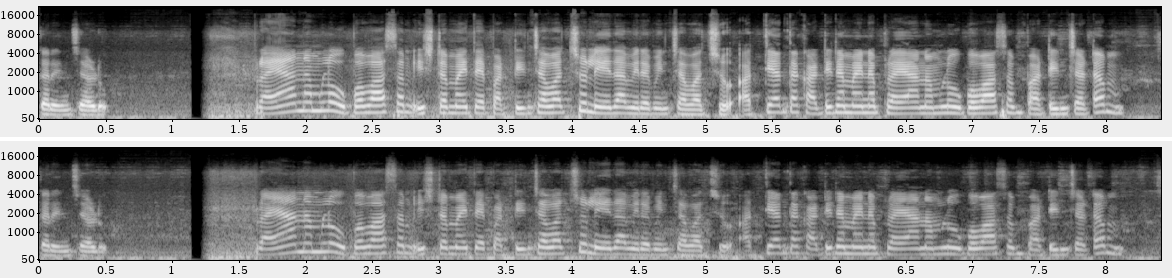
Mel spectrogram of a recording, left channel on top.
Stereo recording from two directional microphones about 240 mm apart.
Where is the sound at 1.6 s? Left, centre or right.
Left.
